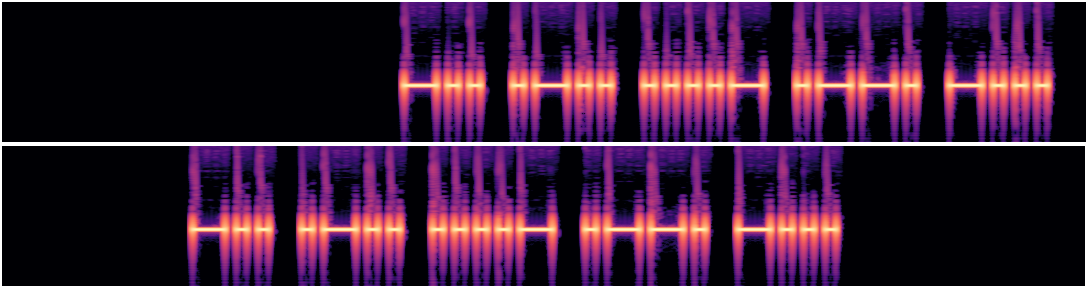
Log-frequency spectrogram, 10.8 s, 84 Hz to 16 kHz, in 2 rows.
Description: Morse code, heard as a keyed tone, about 22 wpm, 700 Hz. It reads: DL4PB DL4PB
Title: DXCC-100 Call Signs - 5 Characters - Repeated 2x - 22wpm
